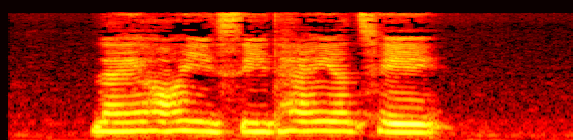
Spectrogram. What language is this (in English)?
Cantonese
